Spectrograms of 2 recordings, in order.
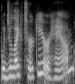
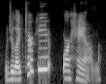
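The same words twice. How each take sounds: First: The voice rises at the end. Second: The voice falls at the end.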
